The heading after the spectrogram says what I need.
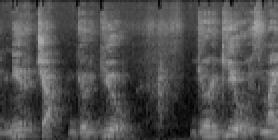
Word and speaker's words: Mircea: So my YouTube channel, that's why it's pronounced like Mircea Gheorghiu.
